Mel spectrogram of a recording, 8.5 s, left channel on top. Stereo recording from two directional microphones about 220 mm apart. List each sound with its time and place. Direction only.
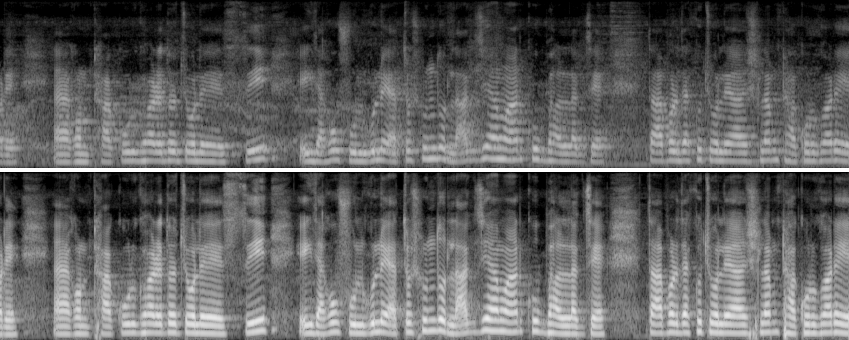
0.0 s speech: 45° right (ahead or behind)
